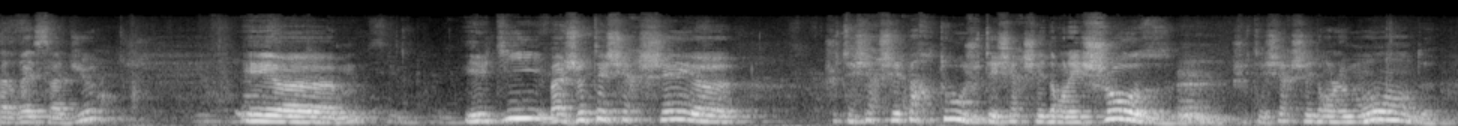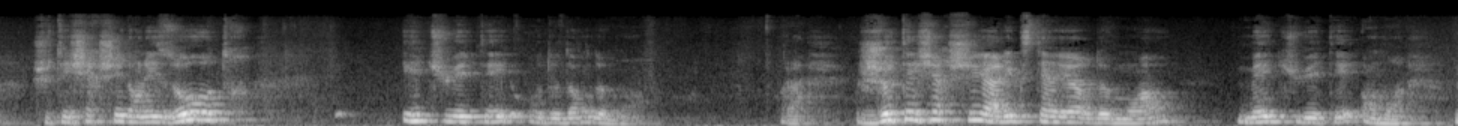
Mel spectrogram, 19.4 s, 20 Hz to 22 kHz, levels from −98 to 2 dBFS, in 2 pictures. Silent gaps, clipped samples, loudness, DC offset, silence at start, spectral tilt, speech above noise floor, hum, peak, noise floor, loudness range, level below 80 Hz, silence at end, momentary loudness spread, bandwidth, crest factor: none; under 0.1%; -20 LUFS; under 0.1%; 0 s; -6 dB/octave; 28 dB; none; -2 dBFS; -48 dBFS; 7 LU; -54 dBFS; 0.05 s; 21 LU; 13 kHz; 18 dB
